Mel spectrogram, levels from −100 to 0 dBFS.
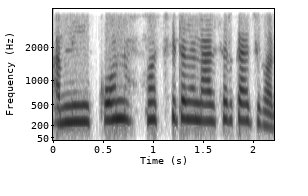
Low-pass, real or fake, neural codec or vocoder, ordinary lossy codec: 3.6 kHz; real; none; none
